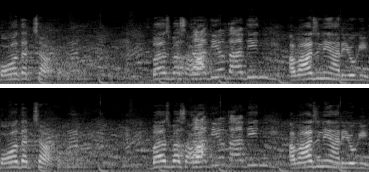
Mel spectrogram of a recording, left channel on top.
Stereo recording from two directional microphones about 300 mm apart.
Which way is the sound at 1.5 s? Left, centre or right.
Centre.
